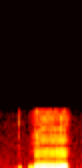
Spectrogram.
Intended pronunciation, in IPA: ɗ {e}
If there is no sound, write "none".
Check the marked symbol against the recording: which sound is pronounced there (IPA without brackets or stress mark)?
e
